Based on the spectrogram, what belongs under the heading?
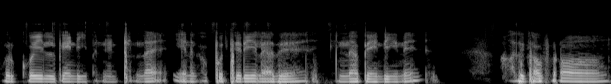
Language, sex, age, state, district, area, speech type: Tamil, male, 18-30, Tamil Nadu, Kallakurichi, rural, spontaneous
